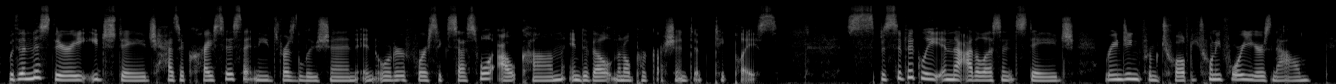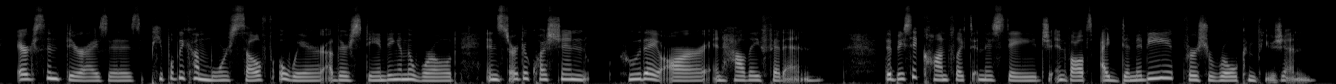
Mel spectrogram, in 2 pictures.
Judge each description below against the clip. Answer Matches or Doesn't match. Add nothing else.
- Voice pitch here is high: Matches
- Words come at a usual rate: Matches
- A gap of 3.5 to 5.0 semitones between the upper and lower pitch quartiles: Matches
